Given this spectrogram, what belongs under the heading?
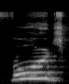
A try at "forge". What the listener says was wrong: Okay, forge, you said forget. If you put a T at the end, it means to forget.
